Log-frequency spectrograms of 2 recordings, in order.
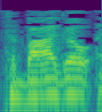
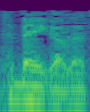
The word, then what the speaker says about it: Tobago: By the way, yes, I know a lot of people wrote in to say I keep pronouncing it Tobago. It's hard because when I'm reading it, I think Tobago because, I don't know, it's just the way it looks. But it's definitely Trinidad and Tobago.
